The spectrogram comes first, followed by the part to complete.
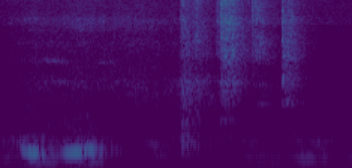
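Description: A brief low murmur of a voice, then a few quick light clicks and rustles as a plastic case is handled with gloved hands.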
